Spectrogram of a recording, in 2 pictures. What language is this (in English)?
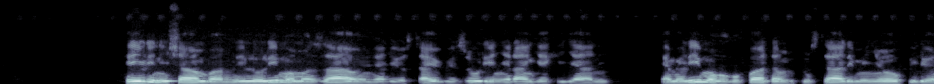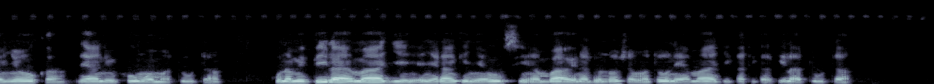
Swahili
